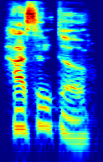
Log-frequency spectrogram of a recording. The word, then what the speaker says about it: Jacinto: The J is an H. Oh, Jacinto.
